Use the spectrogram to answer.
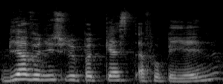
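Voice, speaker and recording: A woman's voice: medium pitch, moderate pace, a little hiss or hum. A woman hosting a podcast, moving between a scripted introduction and casual interview questions.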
